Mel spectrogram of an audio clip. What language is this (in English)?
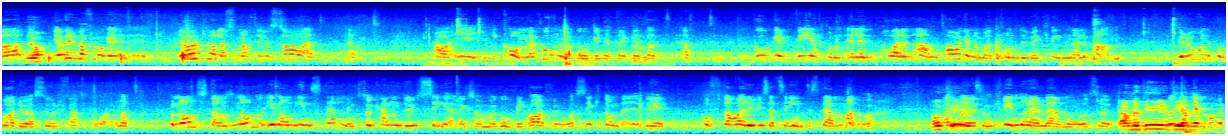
Swedish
